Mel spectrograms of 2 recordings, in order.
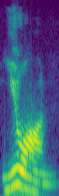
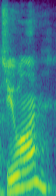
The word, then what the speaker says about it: Ju-on: I don't know if you'll tell me if I'm pronouncing it right. Yuan, right? Yeah. Yeah, it reminds me of Yuan. What's the English for Yuan? It's. Damn it, I forgot. Wait, are you talking about Ju-on?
